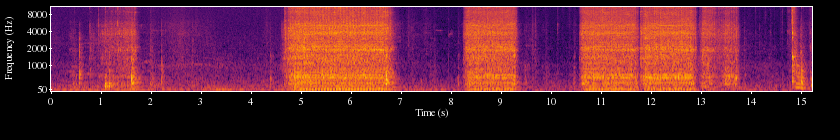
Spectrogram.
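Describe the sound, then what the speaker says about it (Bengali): A sewing machine stitches a half-inch seam along a salwar in several loud bursts of fast, close mechanical whirring, separated by short pauses. "এই পাশে আমরা হচ্ছে প্রথমে 1/2 ইঞ্চি করে পুরোটার মধ্যে একটা সেলাই দিয়ে নেব।"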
